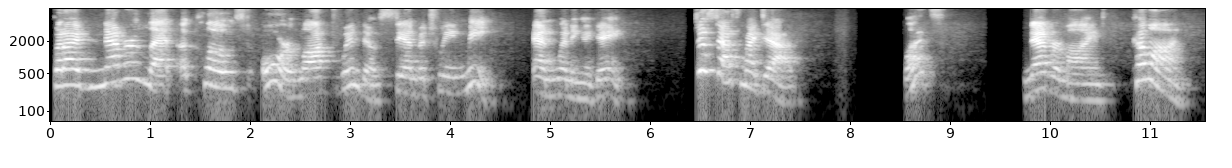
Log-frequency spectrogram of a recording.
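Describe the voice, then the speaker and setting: A woman reading a children's novel aloud, animated and voicing each character as she goes. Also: roomy sound, low-quality recording. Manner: animated, voices the characters with big pitch jumps. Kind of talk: expressive read-aloud storytelling.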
